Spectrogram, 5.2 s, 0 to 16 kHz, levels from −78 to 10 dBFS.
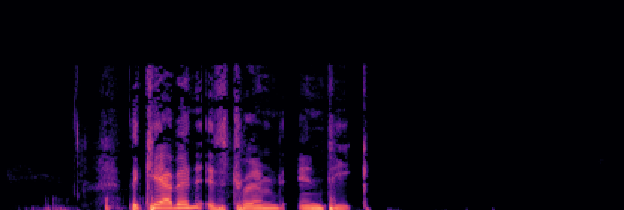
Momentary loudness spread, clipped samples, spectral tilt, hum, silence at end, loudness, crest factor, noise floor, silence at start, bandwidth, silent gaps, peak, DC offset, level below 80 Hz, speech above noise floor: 22 LU; under 0.1%; -7 dB/octave; none; 2.15 s; -16 LUFS; 18 dB; under -90 dBFS; 0.9 s; 11.5 kHz; none; 0 dBFS; under 0.1%; -38 dBFS; over 75 dB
